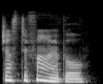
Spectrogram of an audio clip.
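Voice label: "justifiable", British English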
